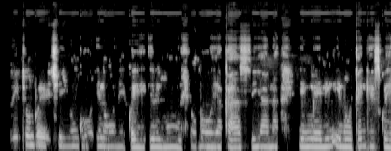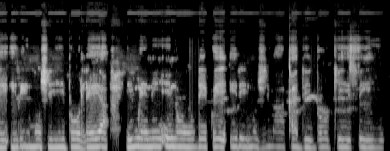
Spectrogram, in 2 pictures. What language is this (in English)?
Ndau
